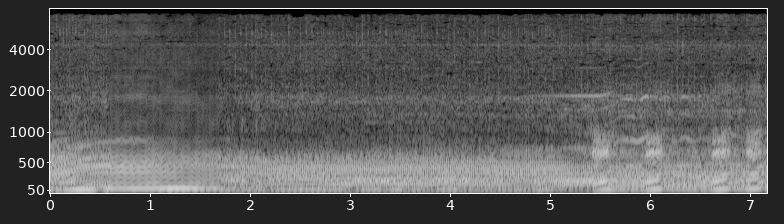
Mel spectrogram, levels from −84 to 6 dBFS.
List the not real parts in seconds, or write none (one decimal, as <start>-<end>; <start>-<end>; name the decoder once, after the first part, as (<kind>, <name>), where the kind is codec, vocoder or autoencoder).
0.6-1.7 (vocoder, Vocos)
